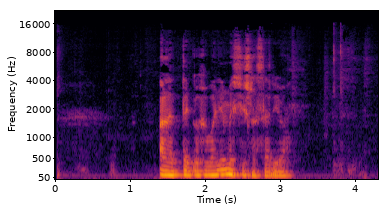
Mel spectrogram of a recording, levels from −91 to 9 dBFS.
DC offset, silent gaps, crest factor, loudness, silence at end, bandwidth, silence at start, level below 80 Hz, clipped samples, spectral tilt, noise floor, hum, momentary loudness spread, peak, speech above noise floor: under 0.1%; none; 18 dB; -20 LUFS; 1.15 s; 12.5 kHz; 0.05 s; -44 dBFS; under 0.1%; -5.5 dB/octave; -56 dBFS; none; 23 LU; -4 dBFS; 37 dB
